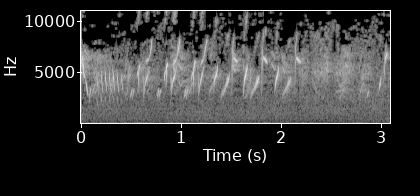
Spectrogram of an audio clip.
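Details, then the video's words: European goldfinch adults and young in the wild giving a series of sharp, clear high chirps. Single notes repeat roughly every fifth of a second, then thin out toward the end. "الحسون وصغاره في الطبيعة مع تغريد وبتبتة خلوية"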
